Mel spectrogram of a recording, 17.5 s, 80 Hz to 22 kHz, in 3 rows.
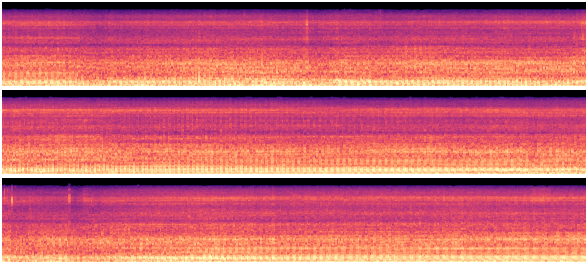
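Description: A 2014 Honda Grom's single-cylinder engine drones loud and close under riding, its pitch climbing and dropping with throttle changes across the whole stretch, with no talking.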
